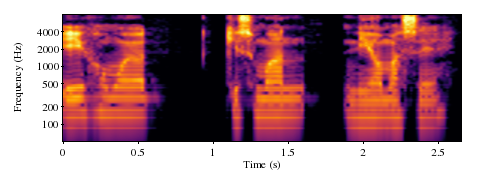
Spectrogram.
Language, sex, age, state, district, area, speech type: Assamese, male, 18-30, Assam, Biswanath, rural, spontaneous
